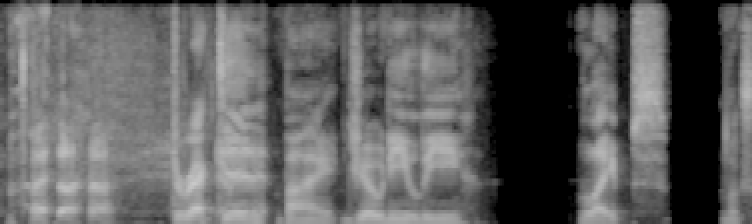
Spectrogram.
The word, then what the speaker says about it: Lipes: But, Directed by Jody Lee Lipes, looks like. Lipes. You say Lipes? Lipez? Lipes? Lipes? Lips. Lips. This is the pronunciation part of the podcast.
